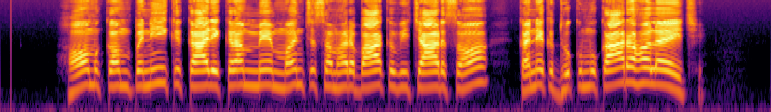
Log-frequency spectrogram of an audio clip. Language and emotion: Maithili, fearful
